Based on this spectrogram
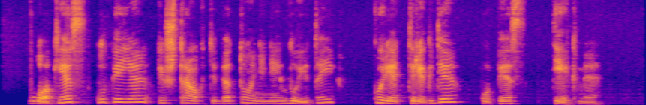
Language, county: Lithuanian, Klaipėda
